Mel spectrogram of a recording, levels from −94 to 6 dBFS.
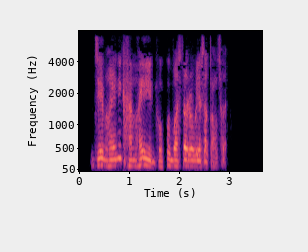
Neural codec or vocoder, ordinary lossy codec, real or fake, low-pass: codec, 16 kHz, 1 kbps, FreqCodec, smaller model; MP3, 32 kbps; fake; 7.2 kHz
